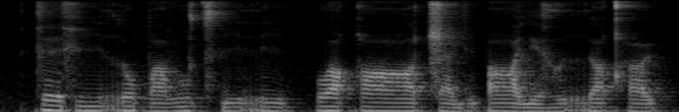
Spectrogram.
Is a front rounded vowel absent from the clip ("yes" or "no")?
no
